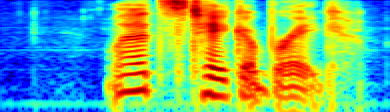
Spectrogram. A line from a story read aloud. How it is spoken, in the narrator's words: sighed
